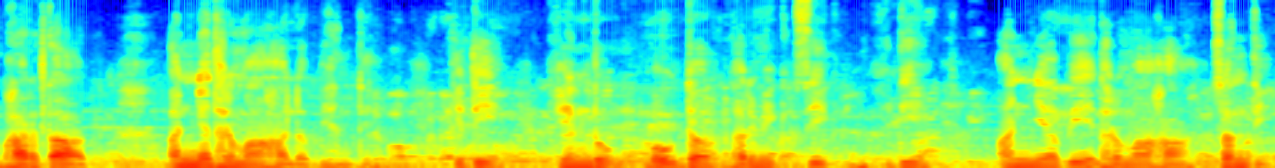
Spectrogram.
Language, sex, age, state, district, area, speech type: Sanskrit, male, 18-30, Maharashtra, Buldhana, urban, spontaneous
